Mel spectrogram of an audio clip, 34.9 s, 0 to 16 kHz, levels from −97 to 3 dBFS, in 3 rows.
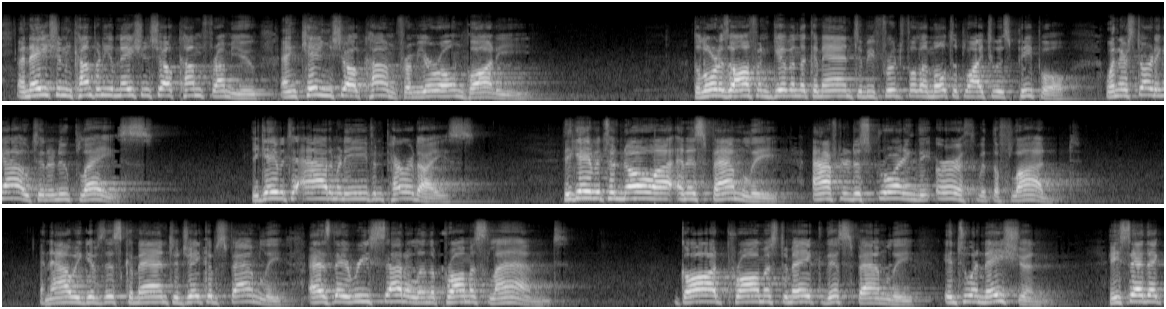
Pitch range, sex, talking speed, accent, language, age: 185-220 Hz, male, 160 wpm, American, English, 60-79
